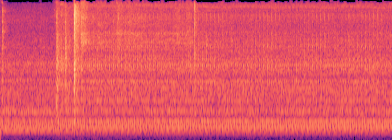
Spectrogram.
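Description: Film projector running: a steady mechanical whirr with an even, unchanging pitch, and two sharp clicks about a second in.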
